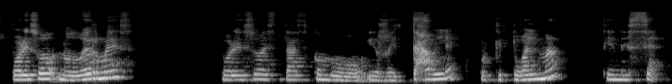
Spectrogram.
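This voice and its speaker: A woman's voice: on the high side, a little mellow. Earnest woman teaching a Bible lesson. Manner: earnest, repeats phrases for emphasis. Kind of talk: weekly online Bible lesson. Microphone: video call.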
